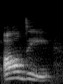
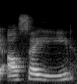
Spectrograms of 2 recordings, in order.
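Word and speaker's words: Alsaid: Let's Get Lost by I keep saying Aldi. It's not Aldi. The next book that I want to read is Let's Get Lost by Adi Al-Said.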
